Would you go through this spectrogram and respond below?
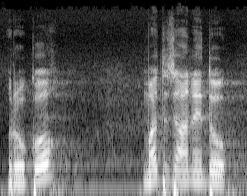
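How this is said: There is a pause after रोको.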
